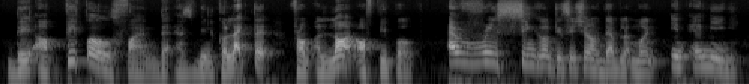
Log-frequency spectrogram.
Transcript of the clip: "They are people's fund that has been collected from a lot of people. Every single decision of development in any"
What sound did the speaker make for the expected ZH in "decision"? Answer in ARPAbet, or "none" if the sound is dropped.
SH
